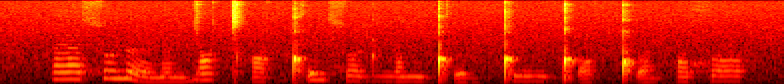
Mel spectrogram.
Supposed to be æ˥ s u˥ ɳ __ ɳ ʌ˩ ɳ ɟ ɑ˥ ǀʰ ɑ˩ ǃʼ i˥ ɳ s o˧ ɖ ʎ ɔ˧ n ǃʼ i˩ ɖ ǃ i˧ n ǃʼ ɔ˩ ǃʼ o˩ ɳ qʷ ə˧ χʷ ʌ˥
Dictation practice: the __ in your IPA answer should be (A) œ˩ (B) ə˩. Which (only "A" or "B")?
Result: A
